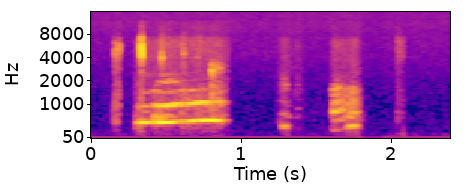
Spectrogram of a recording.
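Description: A cat meowing: one drawn-out call of about half a second with a slightly rising pitch, followed by a couple of short, fainter sounds.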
